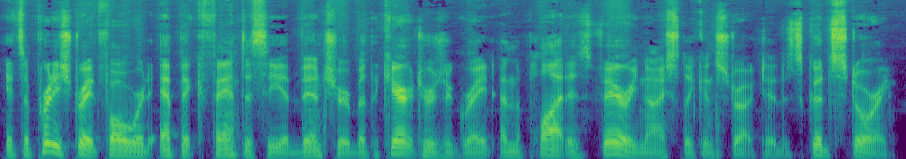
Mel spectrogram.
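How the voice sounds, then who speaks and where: A man with a fairly low voice presents a podcast from a script. The sound is dry, with little room around him. He delivers it as a host introducing segments and news. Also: lively intonation, fairly quick, no echo.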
